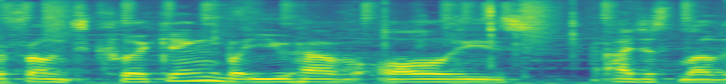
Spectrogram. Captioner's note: buttons clicking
